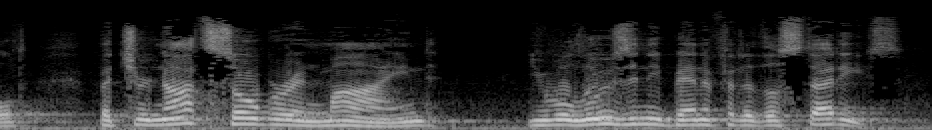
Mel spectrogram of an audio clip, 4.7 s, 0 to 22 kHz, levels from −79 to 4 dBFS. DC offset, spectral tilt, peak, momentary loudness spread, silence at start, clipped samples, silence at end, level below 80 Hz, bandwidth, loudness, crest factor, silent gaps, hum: under 0.1%; -6 dB/octave; -8 dBFS; 11 LU; 0 s; under 0.1%; 0 s; -40 dBFS; 13.5 kHz; -20 LUFS; 12 dB; none; none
